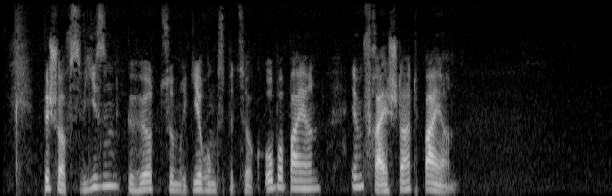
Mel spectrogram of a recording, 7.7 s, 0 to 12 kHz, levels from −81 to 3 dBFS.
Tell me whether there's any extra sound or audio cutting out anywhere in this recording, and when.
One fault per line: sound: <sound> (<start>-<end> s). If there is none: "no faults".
no faults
